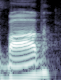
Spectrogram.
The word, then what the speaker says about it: B.o.B: the connection who is bob it's b dot o dot b it's not bob it's b.o.b it's how it's pronounced yeah that would be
